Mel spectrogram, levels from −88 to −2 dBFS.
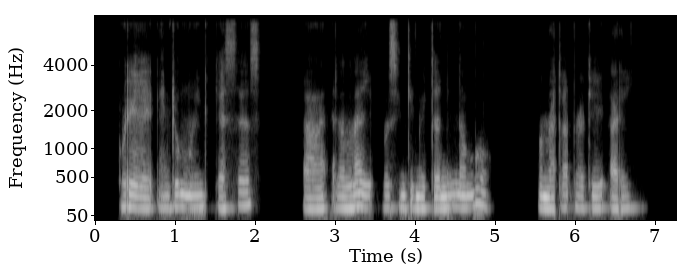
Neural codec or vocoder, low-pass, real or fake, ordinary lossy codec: codec, 44.1 kHz, 2.6 kbps, DAC; 7.2 kHz; fake; none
